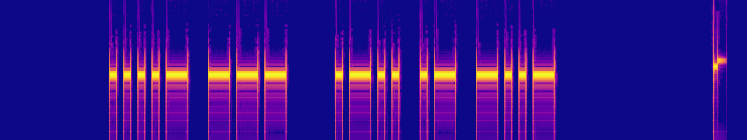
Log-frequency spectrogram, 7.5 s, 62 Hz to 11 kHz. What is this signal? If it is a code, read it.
Morse code, heard as a keyed tone, about 17 wpm, 700 Hz. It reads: 4O LAX
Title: Winter Field Day Exchanges Encore 17wpm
